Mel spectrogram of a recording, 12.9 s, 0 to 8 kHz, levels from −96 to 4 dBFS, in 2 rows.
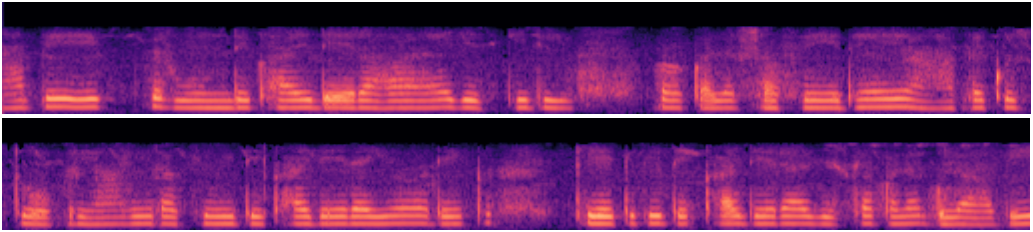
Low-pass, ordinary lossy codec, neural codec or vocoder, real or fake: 7.2 kHz; AAC, 16 kbps; none; real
